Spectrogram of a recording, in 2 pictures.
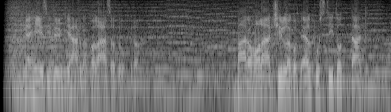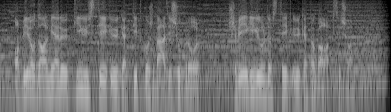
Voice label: narrator; esb; 1982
